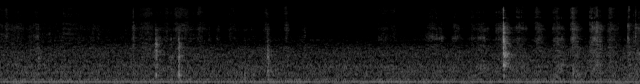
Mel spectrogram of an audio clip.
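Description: Quiet room tone with a steady low hum, and a few soft clicks and taps of construction paper being handled on a table. The clearest tap comes about five seconds in.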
